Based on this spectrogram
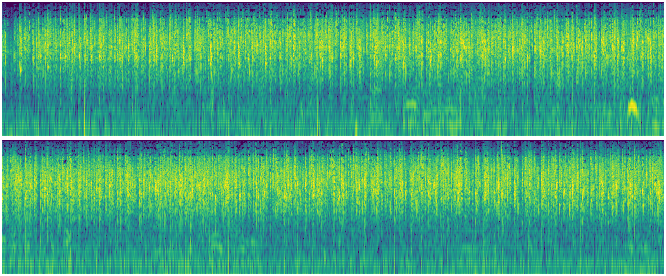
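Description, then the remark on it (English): A crowd of people clicking their fingers in unison, the many sharp clicks blending into a dense, steady crackling patter that holds at an even loudness for the whole stretch, with no talking. “Now let us start clicking.”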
